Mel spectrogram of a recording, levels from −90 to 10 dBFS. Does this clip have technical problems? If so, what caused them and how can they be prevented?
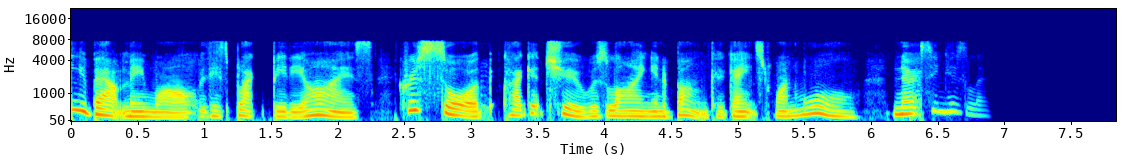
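Yes. VoIP packet loss concealed by the speech codec: packets went missing at 0.85–1.05 s, 3.07–3.15 s and 6.29–6.39 s. The decoder extrapolated its last pitch and filter at falling gain, smearing the sound into a fading buzz that stays weak briefly afterwards. Forward error correction or redundant packets with an adequate jitter buffer, over a less congested network path, would prevent it.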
